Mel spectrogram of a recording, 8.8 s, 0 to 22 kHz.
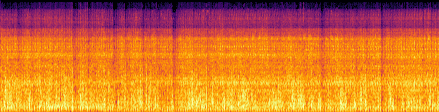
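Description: An Ariel 500 motorcycle engine runs steadily on a test ride, a loud, continuous close-up drone with mechanical vibration throughout and no talking.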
